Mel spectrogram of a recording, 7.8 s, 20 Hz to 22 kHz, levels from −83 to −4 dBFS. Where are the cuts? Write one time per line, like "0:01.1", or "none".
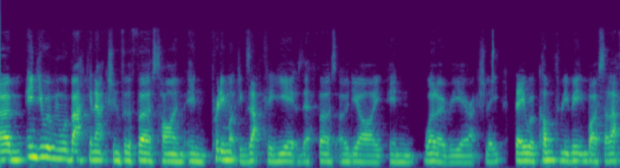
0:06.3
